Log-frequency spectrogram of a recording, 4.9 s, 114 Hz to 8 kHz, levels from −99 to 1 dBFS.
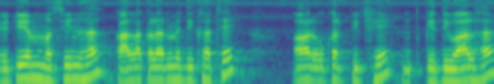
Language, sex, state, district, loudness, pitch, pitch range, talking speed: Chhattisgarhi, male, Chhattisgarh, Raigarh, -18 LUFS, 140 Hz, 130-150 Hz, 195 wpm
